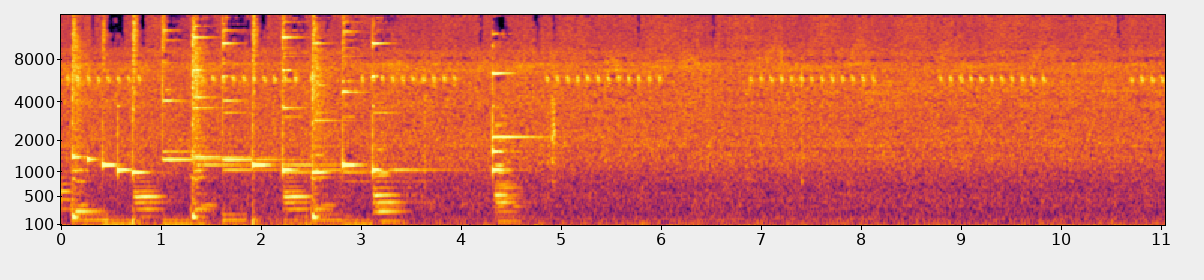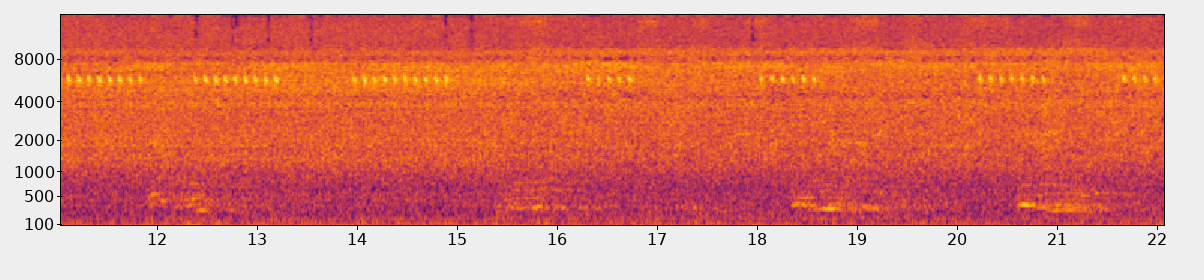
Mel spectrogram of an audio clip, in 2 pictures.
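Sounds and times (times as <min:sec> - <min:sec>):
high fast pulsing chirp: 0:00.0 - 0:05.4.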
